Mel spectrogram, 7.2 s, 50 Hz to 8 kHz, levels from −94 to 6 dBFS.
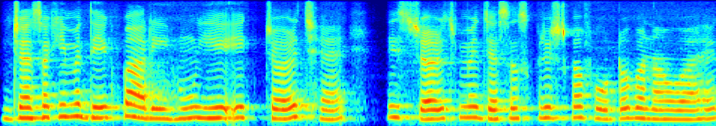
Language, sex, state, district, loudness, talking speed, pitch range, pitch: Hindi, female, Bihar, Katihar, -16 LUFS, 190 wpm, 220-255 Hz, 240 Hz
